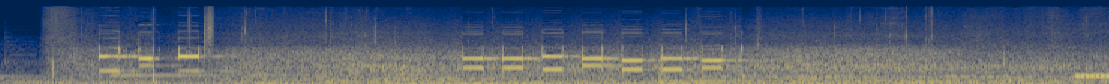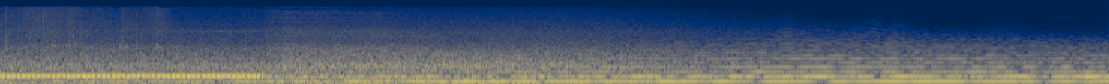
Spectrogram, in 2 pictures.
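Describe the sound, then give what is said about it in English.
A call box keypad at a house entrance beeps as a code is dialed in a quick run of tones, followed by a long, steady held tone. “I reach the call box. I find the unit where Chris is staying, and I dial the code.”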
